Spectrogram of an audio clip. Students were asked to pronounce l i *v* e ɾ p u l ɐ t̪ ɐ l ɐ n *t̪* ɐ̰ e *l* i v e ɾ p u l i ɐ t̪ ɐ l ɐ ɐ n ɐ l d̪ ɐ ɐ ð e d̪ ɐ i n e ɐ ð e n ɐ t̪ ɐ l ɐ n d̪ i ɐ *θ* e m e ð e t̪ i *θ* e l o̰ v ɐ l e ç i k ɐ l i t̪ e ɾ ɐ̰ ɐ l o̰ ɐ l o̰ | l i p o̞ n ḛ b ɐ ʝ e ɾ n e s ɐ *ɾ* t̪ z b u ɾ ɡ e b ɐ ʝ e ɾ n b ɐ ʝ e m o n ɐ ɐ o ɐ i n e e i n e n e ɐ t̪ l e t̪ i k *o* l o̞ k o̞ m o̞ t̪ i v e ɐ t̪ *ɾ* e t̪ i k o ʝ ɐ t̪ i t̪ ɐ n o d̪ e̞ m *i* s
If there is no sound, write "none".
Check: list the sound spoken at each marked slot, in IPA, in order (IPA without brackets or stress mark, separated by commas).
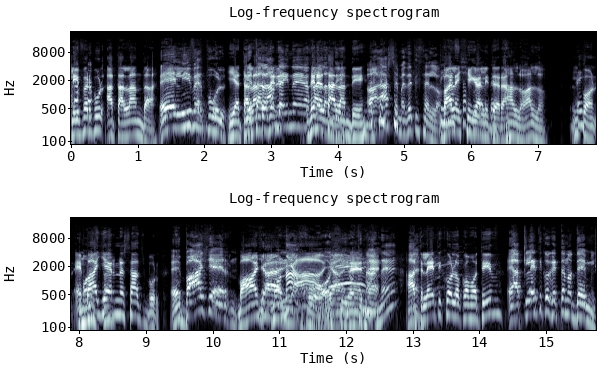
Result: v, d̪, l, s, θ, l, o, l, i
